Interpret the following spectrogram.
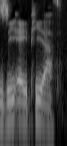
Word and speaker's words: Zapf: in the majority yeah it's pronounced just like Za FF even though it's pronounced Zapf so you're good you're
